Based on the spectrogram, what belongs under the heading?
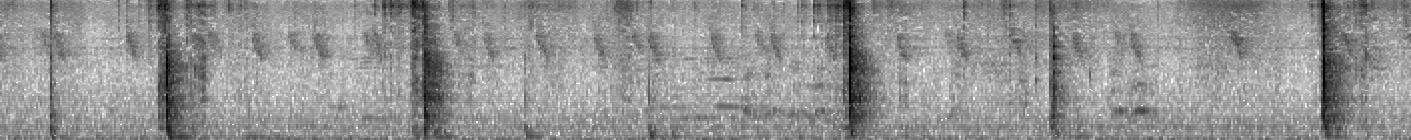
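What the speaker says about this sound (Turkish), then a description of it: "Bu şekilde dilimliyoruz patateslerimizi." Potatoes sliced into wedges on a cutting board: five or six sharp knife thuds spaced a couple of seconds apart, close and clear against a quiet background, with no talking.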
